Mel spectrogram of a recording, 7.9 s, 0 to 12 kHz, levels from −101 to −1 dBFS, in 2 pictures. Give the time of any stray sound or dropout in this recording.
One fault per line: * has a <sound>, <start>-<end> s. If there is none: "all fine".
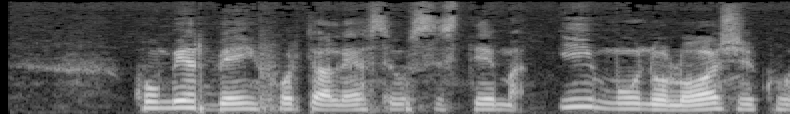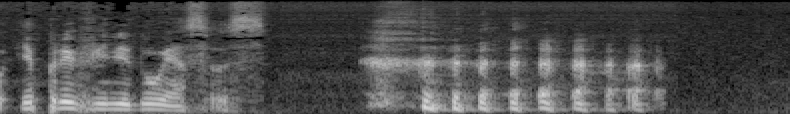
* has a laugh, 5.7-7.3 s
